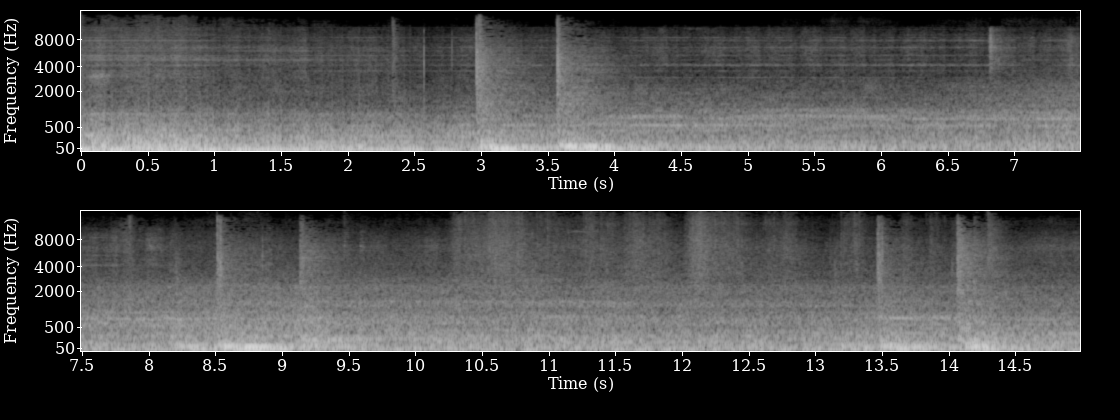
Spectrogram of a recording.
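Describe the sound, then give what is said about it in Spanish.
A train at a large railway station in Madrid: a steady low rumble fills the scene, broken by a few sharp metallic clanks and knocks, with no voices. “Y ahí estaba, imponente, tradicional y siempre firme, la estación de Atocha en uno de los puntos neurálgicos de Madrid, acostumbrada a recibir a cientos de miles de ciudadanos”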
